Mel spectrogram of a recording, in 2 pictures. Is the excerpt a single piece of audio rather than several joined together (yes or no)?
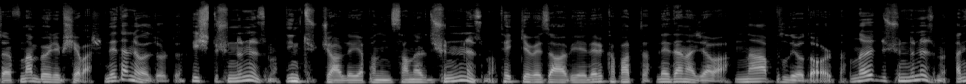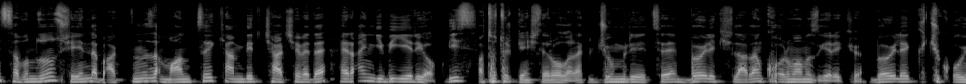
yes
